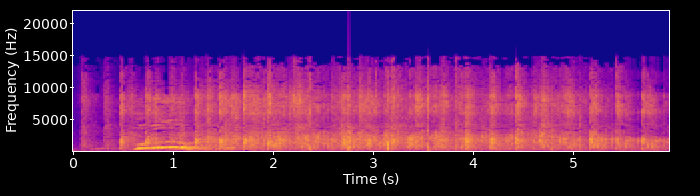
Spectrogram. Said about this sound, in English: You're volunteering, if you're on the fund development team, or if you're on the sales team, please stand up. We want to give you guys a round of applause.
